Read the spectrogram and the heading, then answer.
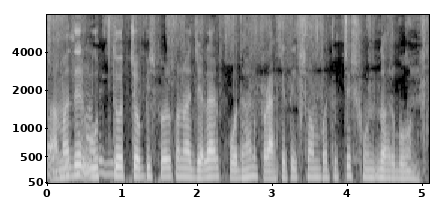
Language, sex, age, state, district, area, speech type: Bengali, male, 45-60, West Bengal, North 24 Parganas, rural, spontaneous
